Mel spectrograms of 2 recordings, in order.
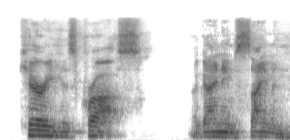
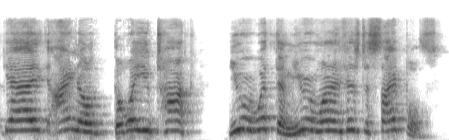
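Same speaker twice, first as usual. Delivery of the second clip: much higher put-on voice of a suspicious onlooker; accusing bystander; 12 semitones higher than usual. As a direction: point the finger in a high, prying voice. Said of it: "one of them said".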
